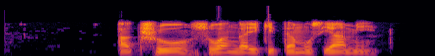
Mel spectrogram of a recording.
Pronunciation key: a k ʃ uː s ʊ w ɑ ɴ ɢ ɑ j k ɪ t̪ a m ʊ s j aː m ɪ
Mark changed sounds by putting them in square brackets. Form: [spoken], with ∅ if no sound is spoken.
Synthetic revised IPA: a k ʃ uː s ʊ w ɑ ɴ ɢ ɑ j k ɪ t̪ a m ʊ s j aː m ɪ

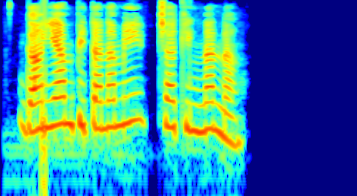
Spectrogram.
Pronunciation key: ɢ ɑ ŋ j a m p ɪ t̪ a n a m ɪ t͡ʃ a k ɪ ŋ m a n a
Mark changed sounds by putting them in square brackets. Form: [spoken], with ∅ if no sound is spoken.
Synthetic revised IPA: ɢ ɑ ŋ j a m p ɪ t̪ a n a m ɪ t͡ʃ a k ɪ ŋ [n] a n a

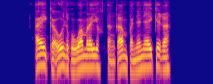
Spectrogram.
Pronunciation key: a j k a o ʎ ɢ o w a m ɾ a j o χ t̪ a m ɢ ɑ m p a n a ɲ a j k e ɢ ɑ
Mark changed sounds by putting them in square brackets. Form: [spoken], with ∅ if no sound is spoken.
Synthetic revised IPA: a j k a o ʎ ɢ o w a m ɾ a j o χ t̪ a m ɢ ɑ m p a [ɲ] a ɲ a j k e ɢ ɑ

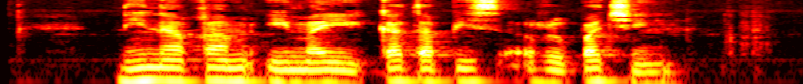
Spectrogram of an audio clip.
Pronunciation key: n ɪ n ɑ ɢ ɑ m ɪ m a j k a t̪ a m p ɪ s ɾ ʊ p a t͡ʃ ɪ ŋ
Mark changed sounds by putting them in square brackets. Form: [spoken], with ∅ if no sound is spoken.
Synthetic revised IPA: n ɪ n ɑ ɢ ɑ m ɪ m a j k a t̪ a [∅] p ɪ s ɾ ʊ p a t͡ʃ ɪ ŋ

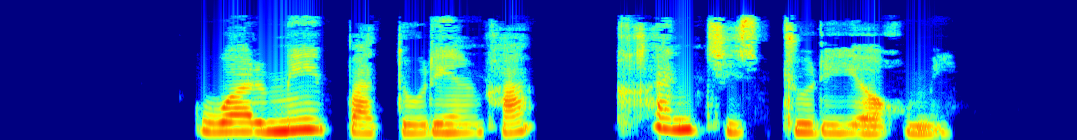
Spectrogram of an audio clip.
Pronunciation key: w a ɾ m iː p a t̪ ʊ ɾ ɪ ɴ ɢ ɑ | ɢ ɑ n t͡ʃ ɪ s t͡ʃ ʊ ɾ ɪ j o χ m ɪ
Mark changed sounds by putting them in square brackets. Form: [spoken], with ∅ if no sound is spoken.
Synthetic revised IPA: w a ɾ m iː p a t̪ ʊ ɾ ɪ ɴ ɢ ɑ | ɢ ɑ n t͡ʃ ɪ s t͡ʃ ʊ ɾ ɪ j o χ m ɪ

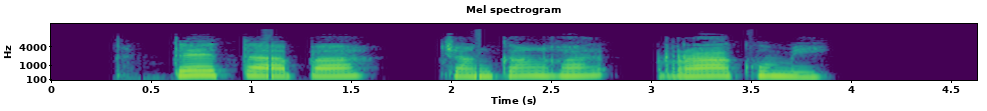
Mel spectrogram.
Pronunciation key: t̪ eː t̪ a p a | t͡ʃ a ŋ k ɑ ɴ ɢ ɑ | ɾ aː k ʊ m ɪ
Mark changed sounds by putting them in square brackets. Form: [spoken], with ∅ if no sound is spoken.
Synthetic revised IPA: t̪ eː t̪ a p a | t͡ʃ a ŋ k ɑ ɴ ɢ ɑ | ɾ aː k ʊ m ɪ

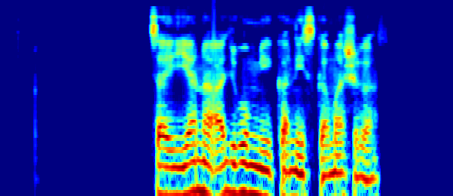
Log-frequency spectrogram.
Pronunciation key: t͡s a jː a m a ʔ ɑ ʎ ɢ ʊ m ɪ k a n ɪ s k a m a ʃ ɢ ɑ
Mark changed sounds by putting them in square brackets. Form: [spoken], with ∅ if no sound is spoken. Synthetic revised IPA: t͡s a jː a [n] a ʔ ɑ ʎ ɢ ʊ m ɪ k a n ɪ s k a m a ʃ ɢ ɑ

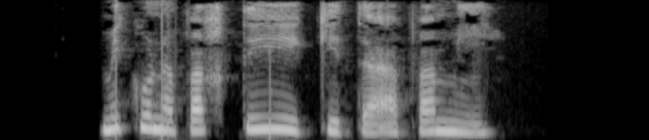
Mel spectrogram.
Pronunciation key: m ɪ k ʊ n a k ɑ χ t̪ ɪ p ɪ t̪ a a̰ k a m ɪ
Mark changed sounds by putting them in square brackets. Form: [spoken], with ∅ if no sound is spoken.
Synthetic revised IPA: m ɪ k ʊ n a [p] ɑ χ t̪ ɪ [k] ɪ t̪ a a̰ [p] a m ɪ

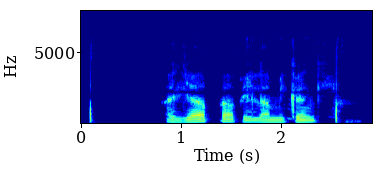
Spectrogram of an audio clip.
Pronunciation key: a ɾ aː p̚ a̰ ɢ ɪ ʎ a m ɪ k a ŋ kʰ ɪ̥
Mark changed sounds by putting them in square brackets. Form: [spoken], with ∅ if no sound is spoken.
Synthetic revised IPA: a [ʎ] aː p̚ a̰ ɢ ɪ [l] a m ɪ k a ŋ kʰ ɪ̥

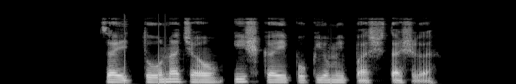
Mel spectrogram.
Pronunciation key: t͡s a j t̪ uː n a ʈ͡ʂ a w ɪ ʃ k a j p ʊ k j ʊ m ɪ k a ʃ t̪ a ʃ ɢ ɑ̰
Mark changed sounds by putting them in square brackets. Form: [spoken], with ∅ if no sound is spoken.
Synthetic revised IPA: t͡s a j t̪ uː n a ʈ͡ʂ a w ɪ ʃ k a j p ʊ k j ʊ m ɪ [p] a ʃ t̪ a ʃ ɢ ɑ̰

